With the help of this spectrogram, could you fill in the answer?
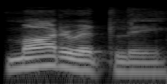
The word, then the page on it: moderately: British English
